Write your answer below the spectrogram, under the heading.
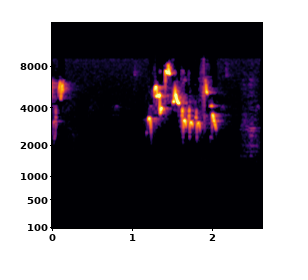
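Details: Song of the warbling white-eye: a few thin high notes, a pause, then one hurried twittering phrase of bright, sliding squeaks, ending with a faint soft rustle.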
